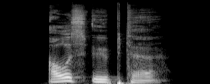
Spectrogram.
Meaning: inflection of ausüben: 1. first/third-person singular dependent preterite 2. first/third-person singular dependent subjunctive II
- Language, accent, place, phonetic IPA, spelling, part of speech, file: German, Germany, Berlin, [ˈaʊ̯sˌʔyːptə], ausübte, verb, De-ausübte.ogg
